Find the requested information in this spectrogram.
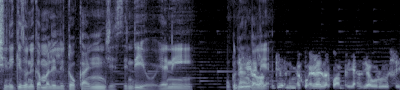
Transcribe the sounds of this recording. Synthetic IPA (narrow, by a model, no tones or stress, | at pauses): ʃinikizɔnikamalilitɔkaɲ̩d͡ʒɛsindijɔjani | kunniɡ̰ndiɔnimɛkuɛlɛzakwambaianziauɾusḭ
